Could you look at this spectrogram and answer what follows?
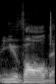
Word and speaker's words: Uvalde: A grand jury's indicted two for Uvalde.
